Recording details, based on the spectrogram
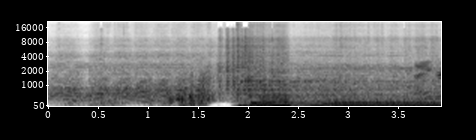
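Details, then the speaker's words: Semi truck diesel (FLD/Argosy project) cold start: brief crank, catches at once and settles into steady, even idle with no misses or knocks, left to warm up; normal cold start and idle. "Dang right it will. Oh, baby. Woohoo! All right, we'll let that thing warm up."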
